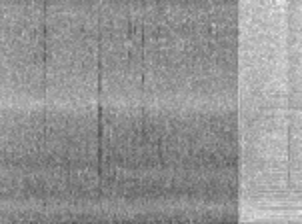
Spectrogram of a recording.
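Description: Rushing water from the Cisadane river roars loudly and steadily in a broad wash, mixed with wind buffeting, then cuts off abruptly into a quieter, faint tone.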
